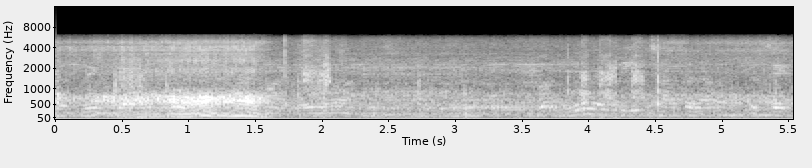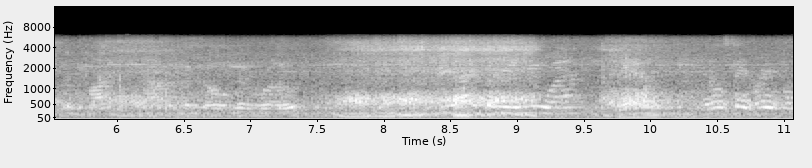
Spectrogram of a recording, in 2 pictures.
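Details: Loud rattling snores with quieter breathing between them, about four snore episodes in eleven seconds: ordinary snoring from vibrating upper-airway tissue during sleep.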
